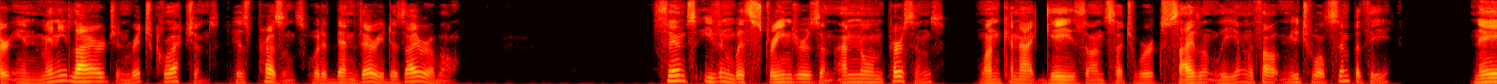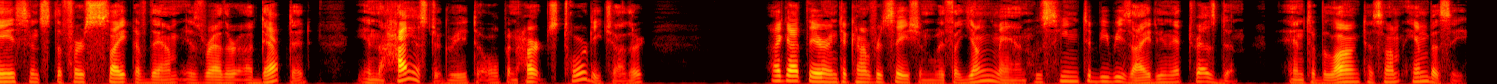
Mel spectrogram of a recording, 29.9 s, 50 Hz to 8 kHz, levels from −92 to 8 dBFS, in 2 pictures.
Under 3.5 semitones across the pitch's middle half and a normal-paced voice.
No: average, 5.2 semitones; average, 150 wpm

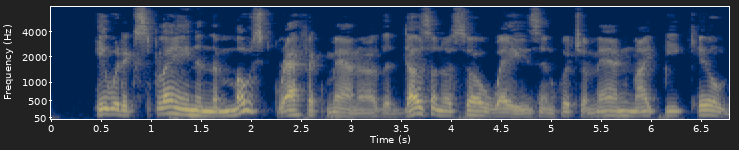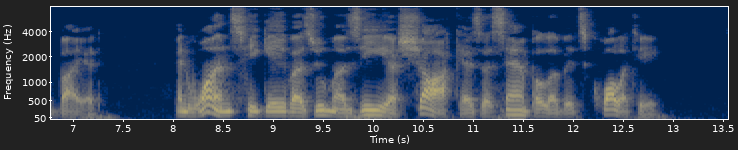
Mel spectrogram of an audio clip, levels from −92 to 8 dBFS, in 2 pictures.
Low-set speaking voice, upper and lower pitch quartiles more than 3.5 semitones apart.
Yes: low, 110 Hz; average, 4.9 semitones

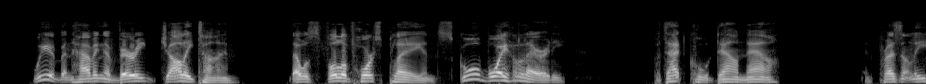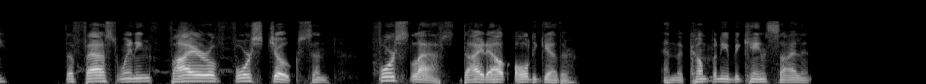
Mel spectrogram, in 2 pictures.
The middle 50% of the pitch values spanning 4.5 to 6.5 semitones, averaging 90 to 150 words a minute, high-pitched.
No: average, 5.1 semitones; average, 140 wpm; low, 125 Hz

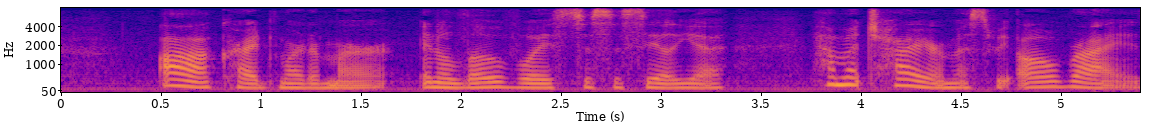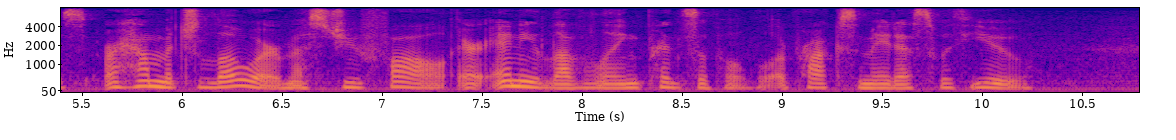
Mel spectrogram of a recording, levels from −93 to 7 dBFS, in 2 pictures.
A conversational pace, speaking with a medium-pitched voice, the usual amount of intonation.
Yes: average, 180 wpm; medium, 160 Hz; average, 3.0 semitones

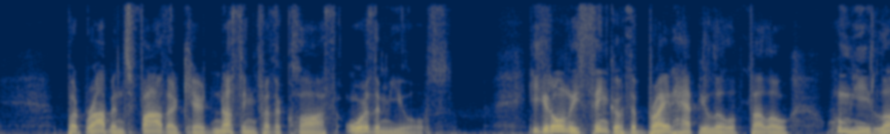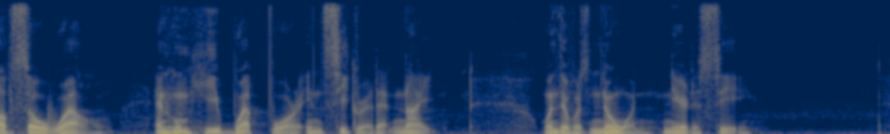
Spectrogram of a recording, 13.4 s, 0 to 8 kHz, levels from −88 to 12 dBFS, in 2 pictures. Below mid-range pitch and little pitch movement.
No: low, 115 Hz; average, 3.7 semitones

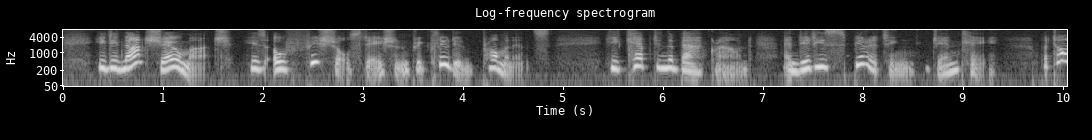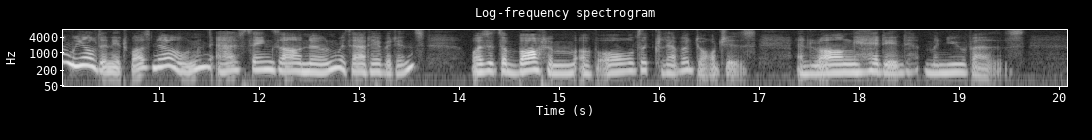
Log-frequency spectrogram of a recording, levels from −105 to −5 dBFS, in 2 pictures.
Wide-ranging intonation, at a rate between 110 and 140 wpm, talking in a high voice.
Yes: wide, 6.5 semitones; slow, 135 wpm; high, 205 Hz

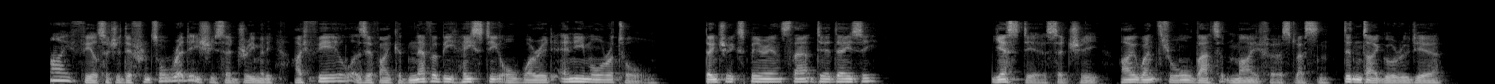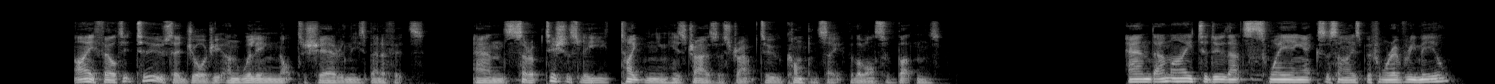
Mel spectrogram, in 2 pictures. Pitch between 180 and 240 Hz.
No: low, 100 Hz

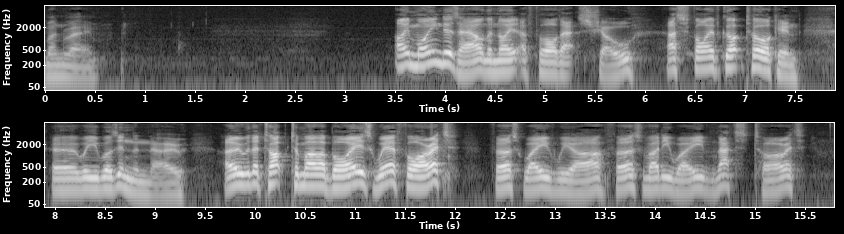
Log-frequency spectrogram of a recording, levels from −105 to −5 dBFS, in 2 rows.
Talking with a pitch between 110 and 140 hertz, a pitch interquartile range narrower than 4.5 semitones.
No: low, 135 Hz; average, 5.2 semitones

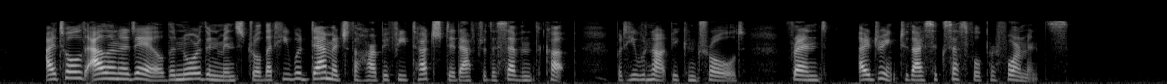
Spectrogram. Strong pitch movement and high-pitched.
No: average, 3.5 semitones; high, 215 Hz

